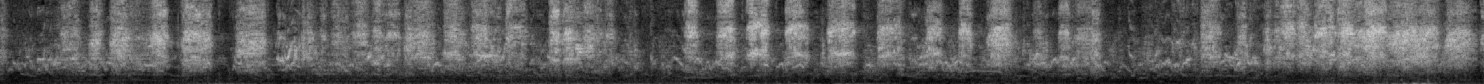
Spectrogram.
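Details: Chirping budgerigars in loud, dense chatter: many fast, buzzy high notes stacked into rhythmic pulses, barely pausing, overlapping calls from several birds throughout, low rumble in the background.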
